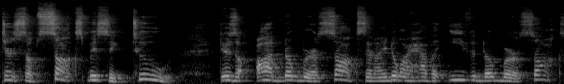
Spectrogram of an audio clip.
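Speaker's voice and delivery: high-pitched, angry ranting, screaming. Retelling how a man screamed at his mom, imitating his screaming. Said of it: "he's just like screaming at her".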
